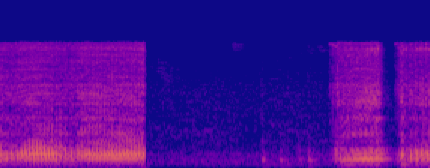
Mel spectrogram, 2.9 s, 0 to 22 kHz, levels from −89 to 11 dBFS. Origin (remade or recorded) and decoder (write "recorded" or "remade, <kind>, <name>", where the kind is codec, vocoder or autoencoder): recorded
